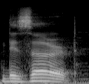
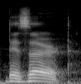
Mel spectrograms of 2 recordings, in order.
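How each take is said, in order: No difference in how they are said.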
